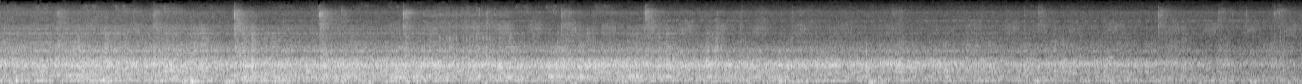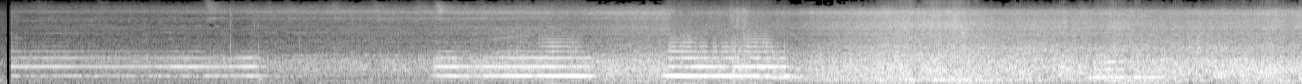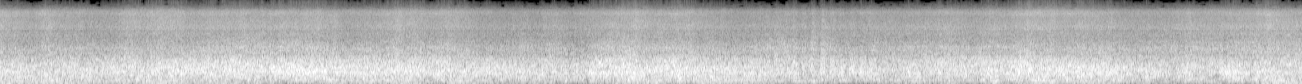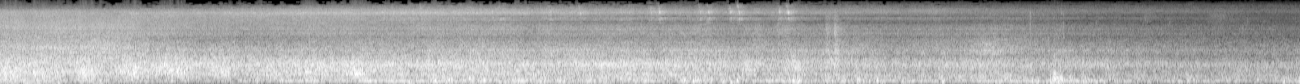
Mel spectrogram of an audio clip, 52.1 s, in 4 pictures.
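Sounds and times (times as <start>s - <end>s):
train wheels rushing and clattering: 0.0s - 13.1s, 18.7s - 52.0s
locomotive horn blasts: 13.1s - 15.8s, 17.3s - 21.2s, 23.9s - 24.9s.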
